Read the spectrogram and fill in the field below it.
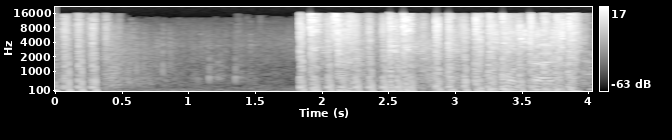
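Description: Rapid automatic gunfire from an Apex Legends match, dense bursts of close, loud shots with a brief lull before the firing resumes harder and continues steadily to the end.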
